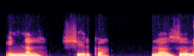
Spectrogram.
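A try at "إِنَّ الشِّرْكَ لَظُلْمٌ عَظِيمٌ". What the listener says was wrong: नहीं कहेंगे, इन नशिर का, शीन हरूफे शमसी में से है, ठीक है। सीन, हाँ जी, लाम को नहीं पढ़ेंगे।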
